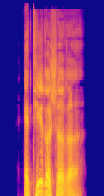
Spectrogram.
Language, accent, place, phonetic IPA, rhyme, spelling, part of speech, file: German, Germany, Berlin, [ɛˈteːʁɪʃəʁə], -eːʁɪʃəʁə, ätherischere, adjective, De-ätherischere.ogg
- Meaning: inflection of ätherisch: 1. strong/mixed nominative/accusative feminine singular comparative degree 2. strong nominative/accusative plural comparative degree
